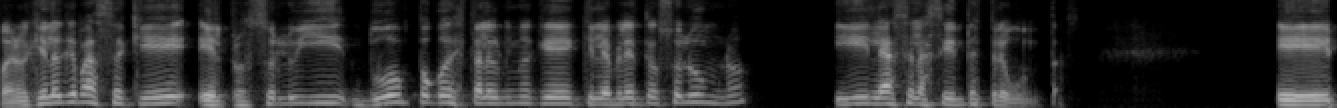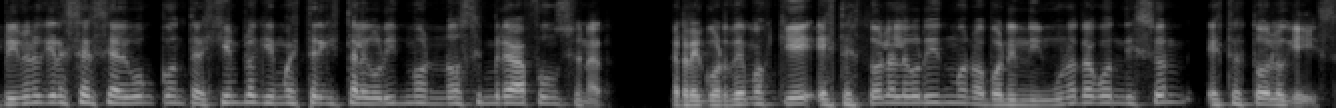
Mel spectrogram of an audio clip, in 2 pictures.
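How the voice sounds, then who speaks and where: Pitched high, a man rattles along at a very fast pace while his pitch varies in an ordinary way. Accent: Chilean. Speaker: teaching assistant. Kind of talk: tutorial.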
